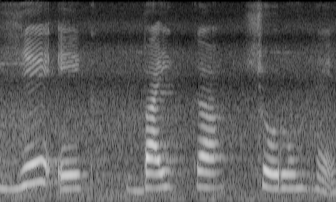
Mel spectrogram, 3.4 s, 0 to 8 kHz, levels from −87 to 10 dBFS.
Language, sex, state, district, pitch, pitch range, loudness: Hindi, male, Madhya Pradesh, Dhar, 215 Hz, 200-225 Hz, -17 LUFS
